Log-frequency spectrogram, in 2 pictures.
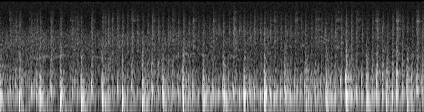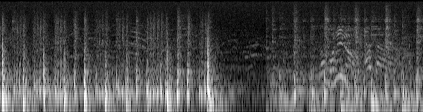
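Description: Carnival chirigota ensemble playing an instrumental passage: snare drum and bass drum keep a fast, dense beat over guitars. The playing cuts off abruptly near the end, then softer playing returns.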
